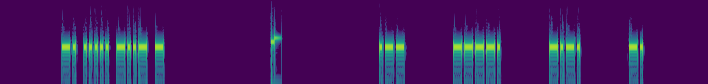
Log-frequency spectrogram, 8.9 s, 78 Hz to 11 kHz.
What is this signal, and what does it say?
Morse code, heard as a keyed tone, about 36 wpm, spaced as for 18 wpm, 700 Hz. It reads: N5XT W9CN
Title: USA Call Signs - 4 Characters - 6x Character Spacing - 35wpm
